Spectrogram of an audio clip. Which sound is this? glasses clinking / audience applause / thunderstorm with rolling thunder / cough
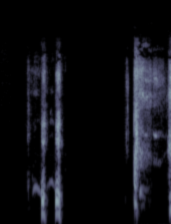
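cough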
